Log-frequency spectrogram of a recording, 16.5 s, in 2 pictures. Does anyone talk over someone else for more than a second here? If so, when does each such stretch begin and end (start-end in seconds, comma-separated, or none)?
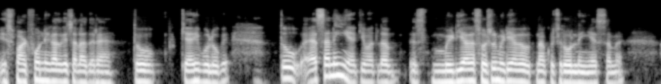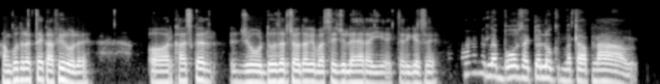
none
